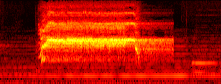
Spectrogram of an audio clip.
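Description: A young girl's single shrill, piercing scream of pure terror rings out loud, holding one high, steady pitch for about a second before cutting off, with a faint low hum underneath and no talking.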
